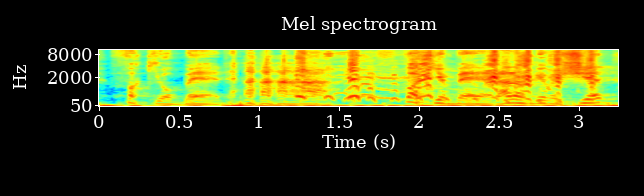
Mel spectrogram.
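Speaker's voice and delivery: brash, laughing sketch voice. Acted. Burglar treading on the director's bed, laughing defiance. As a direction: build to loud, cackling defiance. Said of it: "feel that's what he did".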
